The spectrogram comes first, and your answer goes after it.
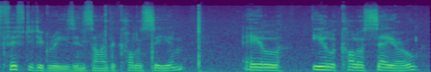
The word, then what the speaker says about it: Il Colosseo: Il Colosseo, I should say, if I'm going to pronounce it in the Italiano way.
